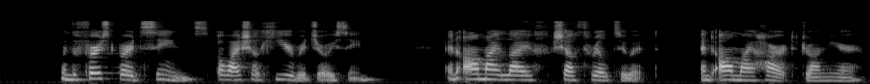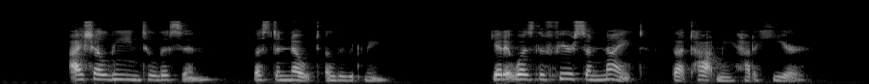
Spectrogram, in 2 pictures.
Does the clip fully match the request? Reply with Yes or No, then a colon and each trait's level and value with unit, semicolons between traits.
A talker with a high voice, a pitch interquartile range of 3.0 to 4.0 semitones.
No: high, 210 Hz; narrow, 2.5 semitones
